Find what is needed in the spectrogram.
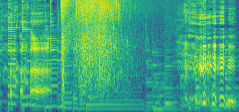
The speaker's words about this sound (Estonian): Läksin vist hoogu ja kukkusin vette , enam õnge ei saanudki kätte , sai plehku kala ülisuur .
